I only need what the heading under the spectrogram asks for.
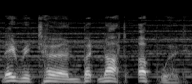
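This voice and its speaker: A man's voice: mid-range voice, lively intonation, close to an everyday voice. A man voicing a solemn, wrathful God, music underneath. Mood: anguished anger. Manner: solemn, declamatory, deliberate phrasing. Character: wronged, wrathful male God pronouncing judgment through prophecy. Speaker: dramatized scripture narrator. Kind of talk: dramatic scripture reading. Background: background music.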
